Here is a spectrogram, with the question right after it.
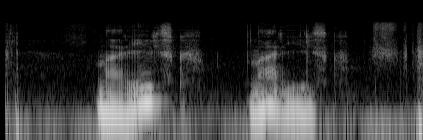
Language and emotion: Russian, sad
